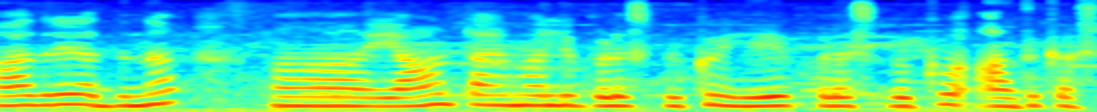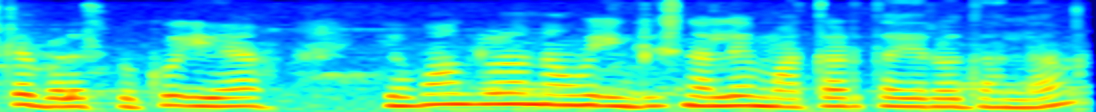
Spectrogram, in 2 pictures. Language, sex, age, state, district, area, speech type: Kannada, female, 18-30, Karnataka, Koppal, rural, spontaneous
